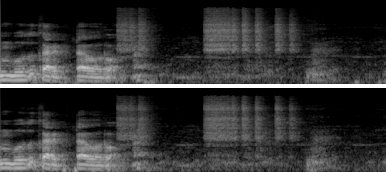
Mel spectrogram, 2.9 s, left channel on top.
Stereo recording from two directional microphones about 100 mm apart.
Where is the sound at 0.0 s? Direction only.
35° right (ahead or behind).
